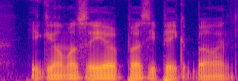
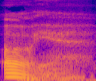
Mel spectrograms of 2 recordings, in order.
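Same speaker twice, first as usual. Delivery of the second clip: breathy exhale. Real, not acted. Exhaling after a smoke.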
